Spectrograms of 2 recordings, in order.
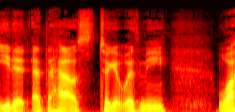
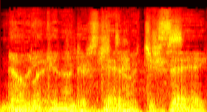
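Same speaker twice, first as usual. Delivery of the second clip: rough, gritty whisper. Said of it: "she turns into Batman?".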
